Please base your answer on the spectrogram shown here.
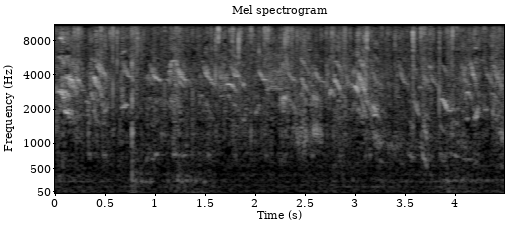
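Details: Several ringneck parakeets chirping and calling together, a dense stream of quick, harsh, downward-slurred chirps and squawks repeated without pause over a steady noisy background.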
